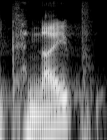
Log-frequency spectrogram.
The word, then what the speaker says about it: Knipe: Is Henry Knipe, and you actually pronounce the K, so it's not a silent.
